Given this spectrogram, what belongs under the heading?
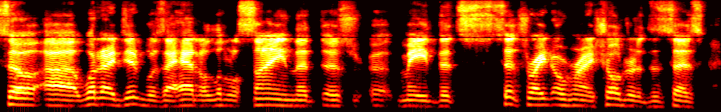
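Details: Dysarthria after a stroke in a male stroke survivor whose speech is now slurred.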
